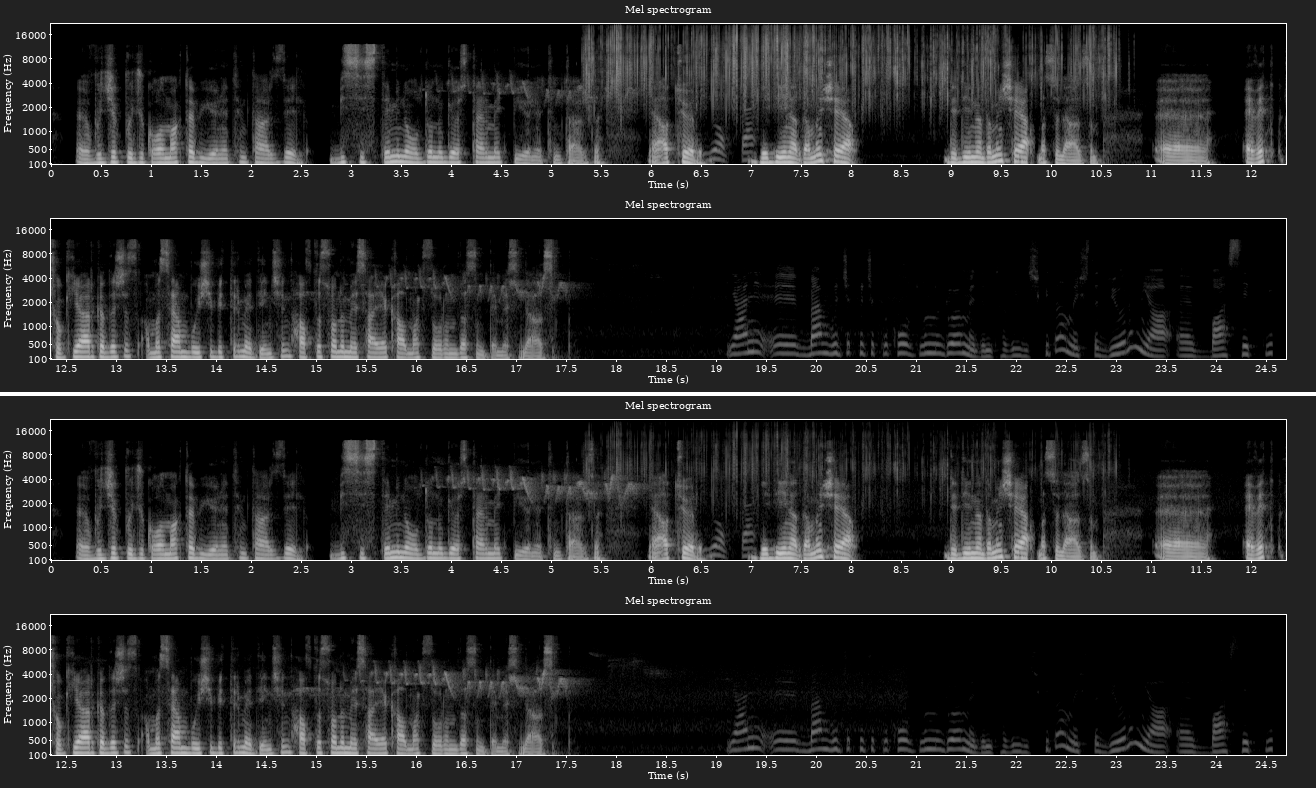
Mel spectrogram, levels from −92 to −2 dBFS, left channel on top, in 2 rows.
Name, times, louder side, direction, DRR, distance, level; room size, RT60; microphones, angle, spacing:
voice 1, 0.3-2.5 2.8-5.5 6.0-6.5 7.1-8.0 8.9-10.5 11.0-11.6 11.9-17.4, equal, ahead, 0.6 m, -33 dB
sound 1, 2.8-6.8 7.5-7.6 7.8-8.6 9.1-9.2 10.2-11.0 12.1-18.6 19.0-19.8 20.1-20.9, right 8 dB, 40° right, 2.3 m, -57 dB
Crumpling crinkling, 5.3-10.8, left 15 dB, 60° left, 1.5 m, -45 dB
voice 2, 6.3-8.0 9.5-9.7 19.1-24.6, left 2 dB, 80° left, 6.3 m, -61 dB
head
